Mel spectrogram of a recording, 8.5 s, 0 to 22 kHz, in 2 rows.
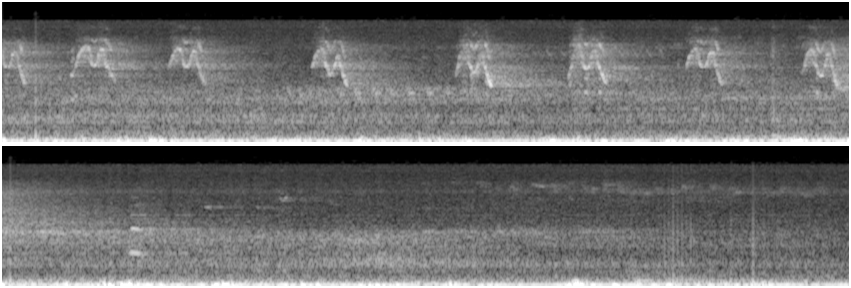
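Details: Peregrine falcons at a nest in Australia, evening feeding of the chicks, 16 October 2022: a run of seven quick descending high chirps in the first four seconds, then quieter calls under constant low hum.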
